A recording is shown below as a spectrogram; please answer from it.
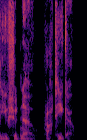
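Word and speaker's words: Protego: You should know Protiggo. When reciting the incantation, T must be pronounced with an accent, and the connection with go must be close.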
